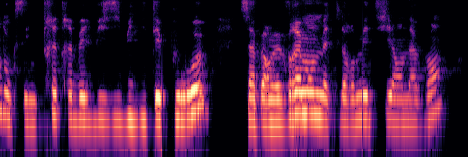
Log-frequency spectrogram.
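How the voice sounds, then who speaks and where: A woman with an unremarkable speaking voice, medium pitch and a fairly quick pace. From Belgium. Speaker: entrepreneur, event founder. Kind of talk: interview. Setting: live video stream.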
